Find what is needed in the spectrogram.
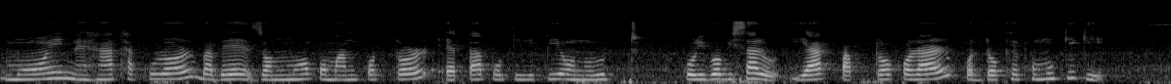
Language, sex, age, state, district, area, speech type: Assamese, female, 45-60, Assam, Golaghat, urban, read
